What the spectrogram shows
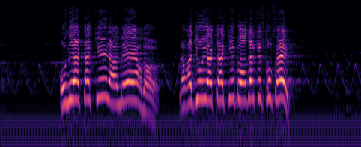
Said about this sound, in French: C'est une ambulance, c'est une ambulance, c'est les voisins là.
